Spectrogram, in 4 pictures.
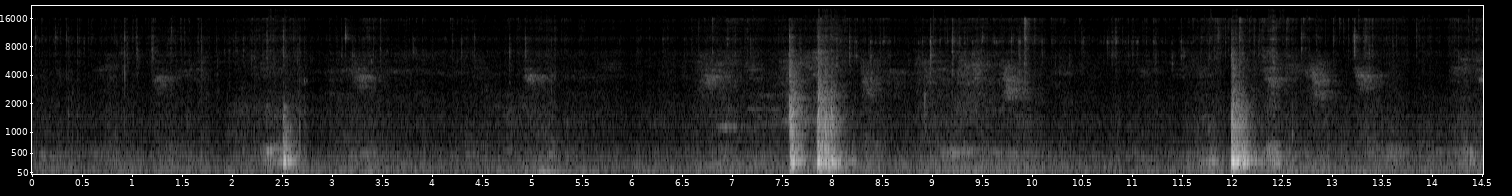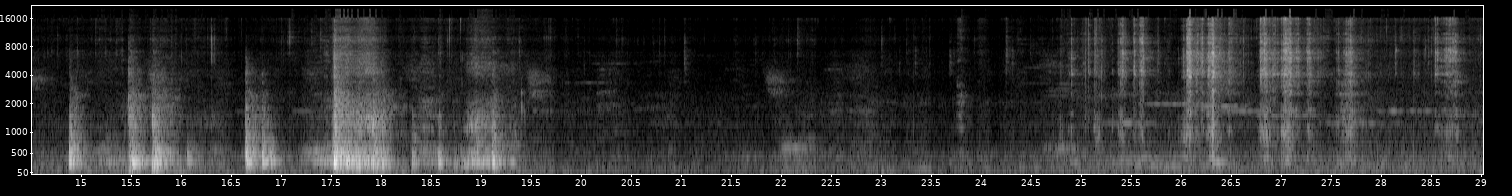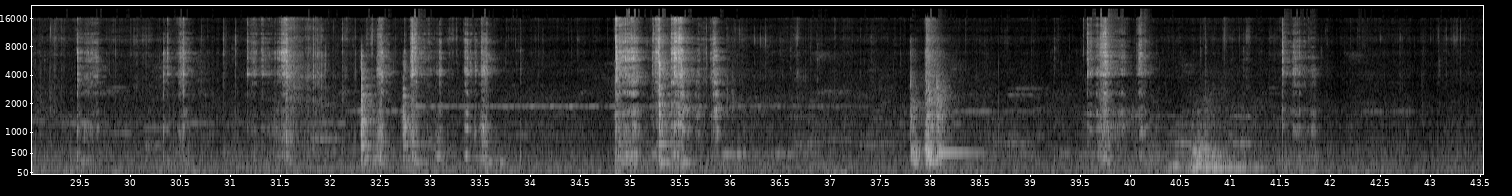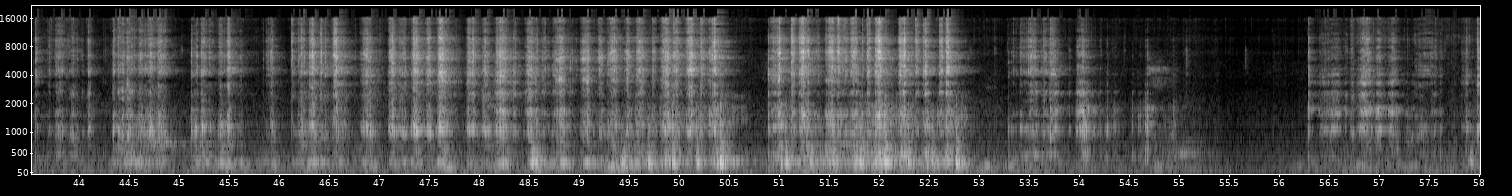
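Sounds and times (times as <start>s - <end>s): utensils scraping dishes: 14.2s - 19.5s, 24.6s - 37.0s, 37.8s - 38.6s, 39.5s - 42.7s, 43.5s - 55.2s, 56.2s - 58.0s.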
